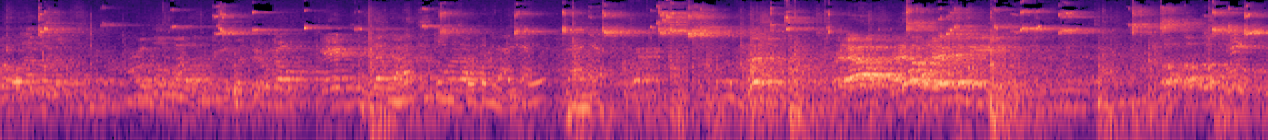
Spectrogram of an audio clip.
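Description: Youth basketball game sounds in a gym: a basketball bouncing on the hardwood court, sneakers squeaking in short high-pitched chirps, and players and spectators calling out, all echoing in the hall.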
